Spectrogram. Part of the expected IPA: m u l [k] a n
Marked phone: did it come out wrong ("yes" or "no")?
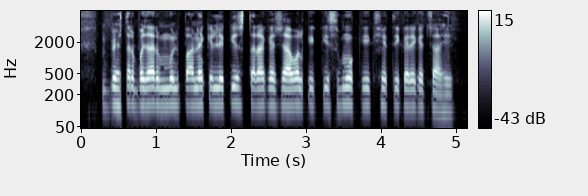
yes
